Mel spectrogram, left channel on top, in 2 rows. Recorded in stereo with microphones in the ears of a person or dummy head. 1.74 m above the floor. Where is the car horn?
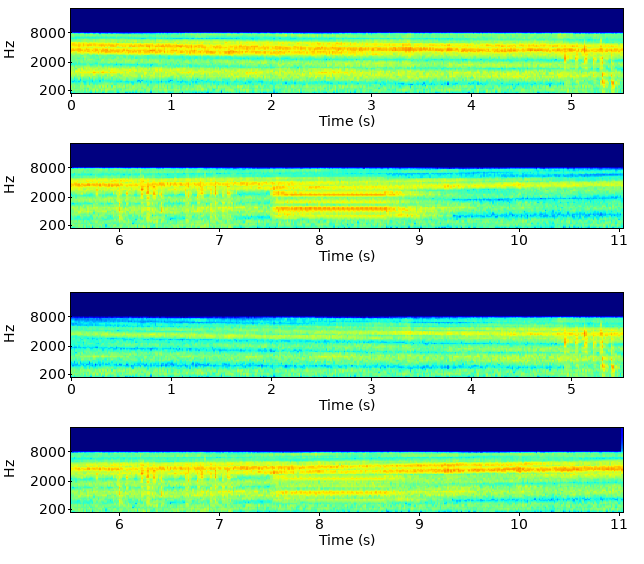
40° left (ahead or behind).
